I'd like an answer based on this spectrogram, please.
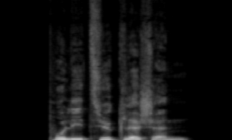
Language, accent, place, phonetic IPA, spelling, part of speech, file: German, Germany, Berlin, [ˌpolyˈt͡syːklɪʃn̩], polyzyklischen, adjective, De-polyzyklischen.ogg
- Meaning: inflection of polyzyklisch: 1. strong genitive masculine/neuter singular 2. weak/mixed genitive/dative all-gender singular 3. strong/weak/mixed accusative masculine singular 4. strong dative plural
